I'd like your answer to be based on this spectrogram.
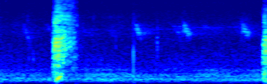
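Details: Dog with a gagging, hacking cough as if something is stuck in its throat, with dry heaving; owner wonders if it caught a cold. A single sharp, harsh burst, then a second begins.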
